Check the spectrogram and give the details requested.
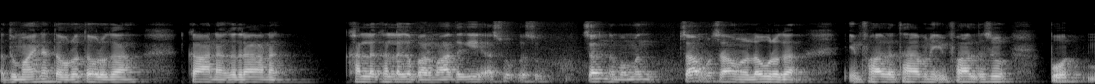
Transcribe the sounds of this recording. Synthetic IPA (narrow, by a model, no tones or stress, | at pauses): ɐ̰dumajnɐtɐwɾɐtɐwɾɐɡɐkanɐɡɐdɾanɐ | kʰɐlːɐkʰɐlːɐɡɐbɐɾmadɐɡiɐ̰sok̚ɐ̰suk̚t͡ʃɐŋnɐmɐmɐnt͡ʃawnɐt͡ʃawnɐlɐwɾɐɡɐḭmpʰaldɐtʰabɐniḭmpʰaldɐs̬upo̰t̚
